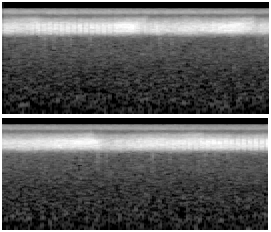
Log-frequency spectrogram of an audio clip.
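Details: Greek forest cicadas sing together in an unbroken high-pitched buzz, its loudness rising and falling gently over a few seconds, with a fine pulsing grain throughout and nothing else audible.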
